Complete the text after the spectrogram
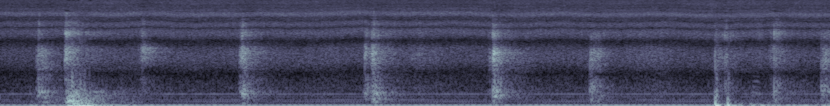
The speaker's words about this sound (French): pousse une porte palière qui n'était pas fermée. Entre. Ils entrent.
